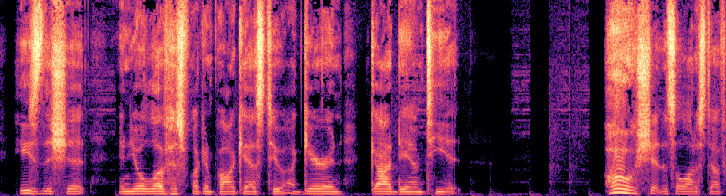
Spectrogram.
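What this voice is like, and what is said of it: Hoarse, strained voice. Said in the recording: “my voice is shot? Man, my voice is fucked up from QuakeCon, dude. I can barely speak.”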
